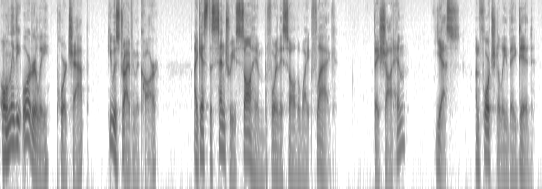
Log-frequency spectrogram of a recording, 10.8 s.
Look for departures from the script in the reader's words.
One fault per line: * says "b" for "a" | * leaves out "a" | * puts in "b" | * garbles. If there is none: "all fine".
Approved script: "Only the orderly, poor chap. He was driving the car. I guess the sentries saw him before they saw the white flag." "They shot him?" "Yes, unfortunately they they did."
* leaves out "they"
